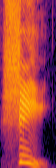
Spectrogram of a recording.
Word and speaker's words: Xi: The man goes by President Xi, Roman numerals for 11. Oh Lord, no. Felix, it's she.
